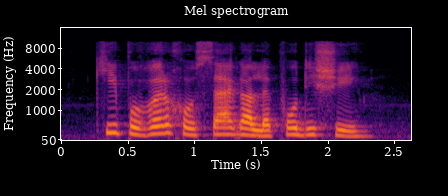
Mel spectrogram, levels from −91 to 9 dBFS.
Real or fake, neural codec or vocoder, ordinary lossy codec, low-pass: fake; vocoder, 22.05 kHz, 80 mel bands, WaveNeXt; none; 9.9 kHz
